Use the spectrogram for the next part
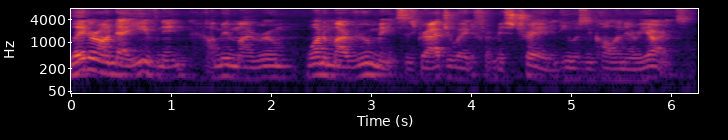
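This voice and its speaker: A young man with a fairly low, steady voice briskly tells a crude personal story in a laid-back, profane way. The casual storytelling takes place in an echoey room with faint ambient noise.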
